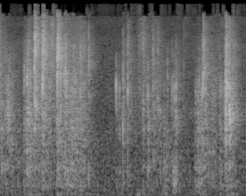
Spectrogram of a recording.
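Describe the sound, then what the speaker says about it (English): Plastic project bag holding knitting yarn rustling and crinkling close by in quick irregular bursts, soft and alone. "Sorry about the rustling."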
